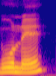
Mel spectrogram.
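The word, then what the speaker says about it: 분에: সামসিপ মানে 30 সানসিপ বুনে 30 মিনিটে এখানে বাচ্চিমের পরে ইয়ং থাকার কারণে ইয়ং এর স্থানে বাচ্চিম ডেকেছে তাই উচ্চারণ হবে বুনে বুনে মানে মিনিটে সানসিপ গুনে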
